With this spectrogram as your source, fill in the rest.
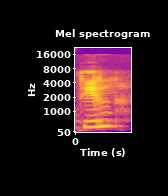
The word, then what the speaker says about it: till: Bagaimana kamu datang ke atau sampai atau ke, aku bilang ke ya, itu til, tulisannya til tapi dibaca ti.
